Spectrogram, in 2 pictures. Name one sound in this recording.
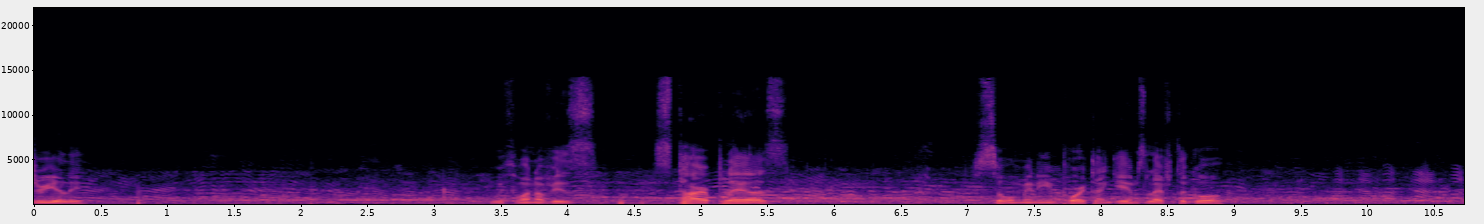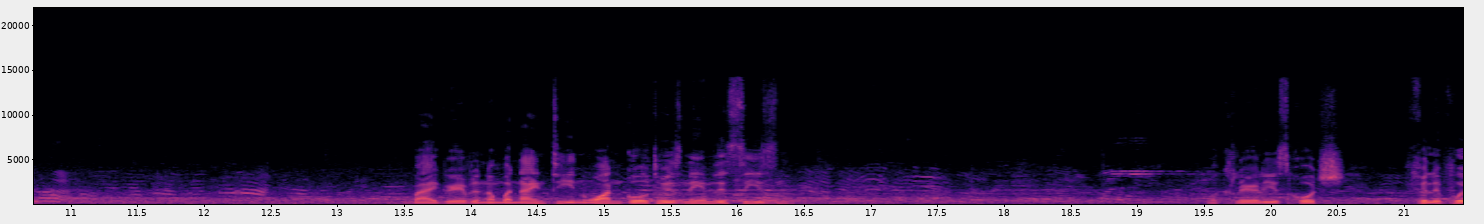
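A crowd murmurs steadily in an open stadium.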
